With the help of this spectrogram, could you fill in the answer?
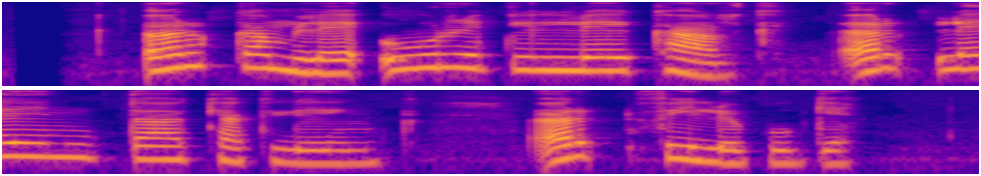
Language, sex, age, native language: Icelandic, male, 11, Icelandic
